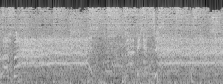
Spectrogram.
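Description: Live band playing loud, with drum kit and bass guitar, and a singer yelling over the music.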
